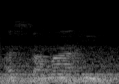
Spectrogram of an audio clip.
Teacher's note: as-samai ada mad asli dibaca dengan dua harakat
